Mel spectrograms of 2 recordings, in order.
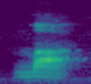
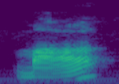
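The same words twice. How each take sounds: First: The pitch is heavy and drops abruptly. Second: The pitch curls like a question mark. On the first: It means to plate. "heavy, a stone too large for your hands, dropped in water" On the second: It means tomb or grave. "curl it like a question mark"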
